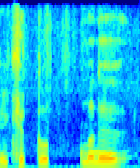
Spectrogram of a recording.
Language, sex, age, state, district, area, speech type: Assamese, male, 60+, Assam, Dhemaji, rural, spontaneous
